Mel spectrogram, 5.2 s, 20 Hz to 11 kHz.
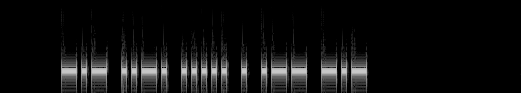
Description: Morse code, heard as a keyed tone, about 26 wpm, 700 Hz. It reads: KF5EWK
